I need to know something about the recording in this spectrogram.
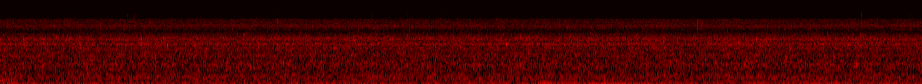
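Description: A steady stream flows continuously, its broad rushing and babbling water noise constant and even throughout, alone with no voices.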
